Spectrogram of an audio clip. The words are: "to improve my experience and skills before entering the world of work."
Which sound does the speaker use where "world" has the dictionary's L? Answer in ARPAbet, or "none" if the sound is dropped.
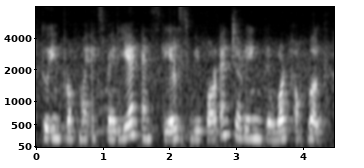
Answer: none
